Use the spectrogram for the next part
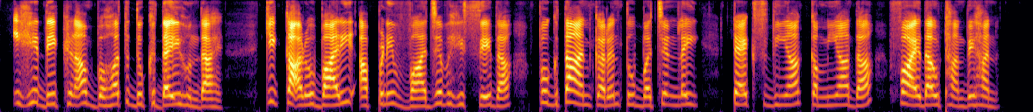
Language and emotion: Punjabi, disgusted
